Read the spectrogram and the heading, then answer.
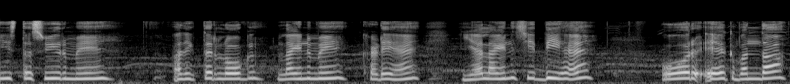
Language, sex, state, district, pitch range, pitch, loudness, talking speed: Hindi, male, Bihar, Vaishali, 255-285 Hz, 270 Hz, -18 LUFS, 130 wpm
